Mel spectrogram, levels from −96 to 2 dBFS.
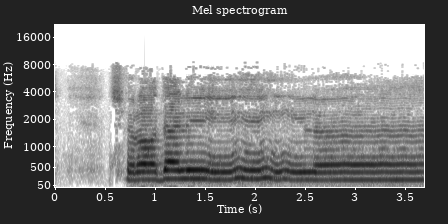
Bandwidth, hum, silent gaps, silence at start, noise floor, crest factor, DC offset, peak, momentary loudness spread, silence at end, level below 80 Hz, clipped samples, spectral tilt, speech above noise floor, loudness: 8 kHz; none; none; 0.6 s; -49 dBFS; 14 dB; under 0.1%; 0 dBFS; 8 LU; 0 s; -56 dBFS; under 0.1%; -7 dB/octave; 37 dB; -14 LUFS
